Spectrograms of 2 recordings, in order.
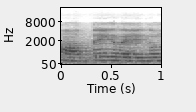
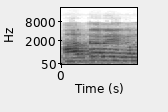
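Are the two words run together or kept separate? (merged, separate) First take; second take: separate; merged. First: The two words are kept apart, each fully pronounced. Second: The two words run together quickly into one word.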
